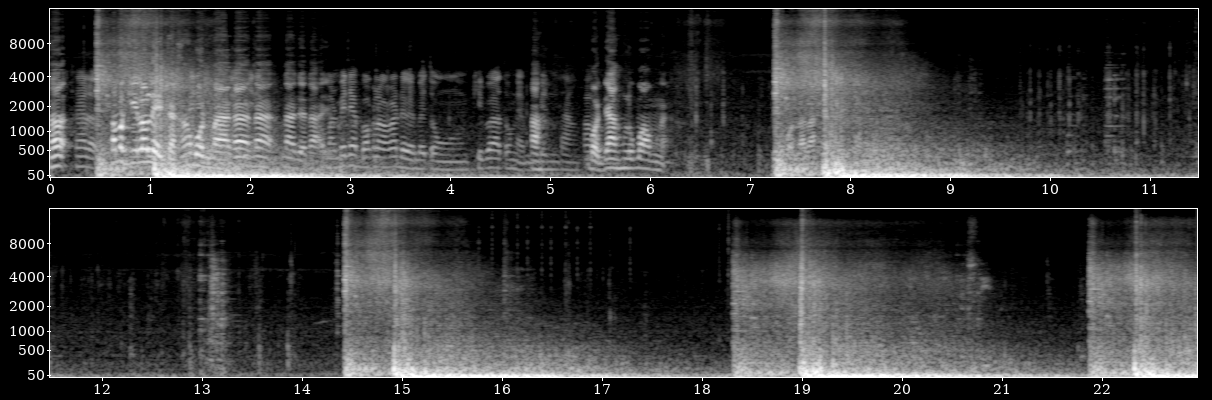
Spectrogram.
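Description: Explosions boom and rumble, then fade.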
